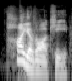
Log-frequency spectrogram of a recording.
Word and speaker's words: hierarchy: The point is that we say hierarchy and the accented syllable is the first one.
